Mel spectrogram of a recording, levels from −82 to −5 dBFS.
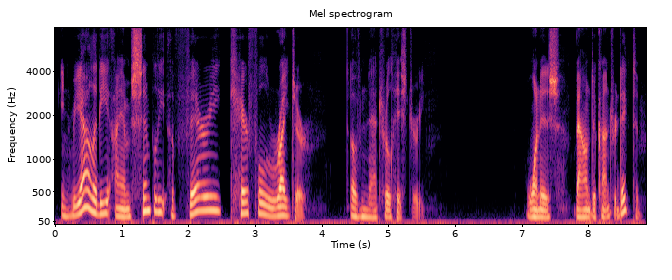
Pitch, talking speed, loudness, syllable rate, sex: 145 Hz, 120 wpm, -18 LUFS, 5.2 syllables/s, male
